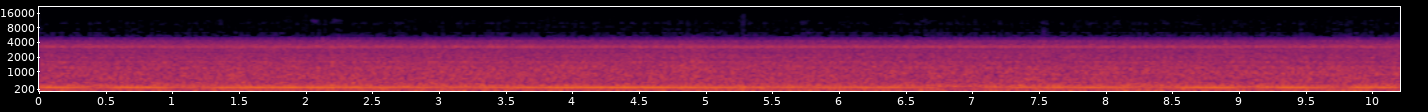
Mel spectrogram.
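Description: A steady electrical hum over an even background noise, unchanging, with no clear knocks or scrapes.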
